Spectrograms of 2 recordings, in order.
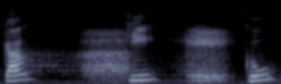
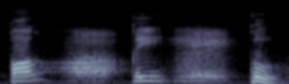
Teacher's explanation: کاف کو جو ڈنڈی والا کاف ہوتا ہے اس کو باریک پڑھیں گے، اور قاف جو دو نقطے والا اس کو پر پڑھیں گے، موٹا پڑھیں گے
